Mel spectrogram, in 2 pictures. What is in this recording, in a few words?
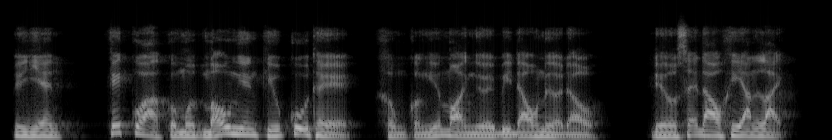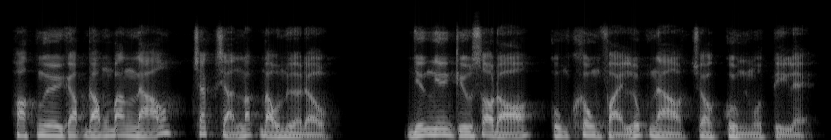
narration; Vi Sao An Kem Lanh Khien Dau Ban Dau Buot; StickerMan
